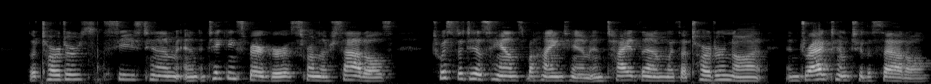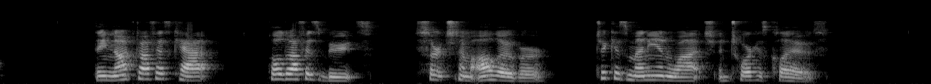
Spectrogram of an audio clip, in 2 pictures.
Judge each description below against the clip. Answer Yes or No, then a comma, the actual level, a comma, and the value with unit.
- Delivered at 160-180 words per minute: Yes, average, 165 wpm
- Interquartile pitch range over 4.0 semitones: Yes, average, 4.9 semitones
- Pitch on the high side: Yes, high, 200 Hz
